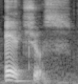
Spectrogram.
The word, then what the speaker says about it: hechos: No hay hechos. The H is silent.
